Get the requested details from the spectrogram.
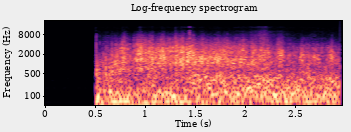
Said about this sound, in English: I'm confused about these bombs. That's what's called a segue moment.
